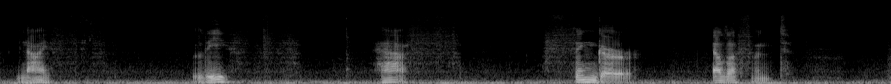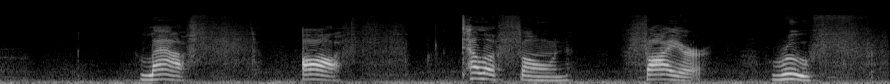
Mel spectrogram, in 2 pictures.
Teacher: the unvoiced fricative labiodental upper teeth to lower lip just like the V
